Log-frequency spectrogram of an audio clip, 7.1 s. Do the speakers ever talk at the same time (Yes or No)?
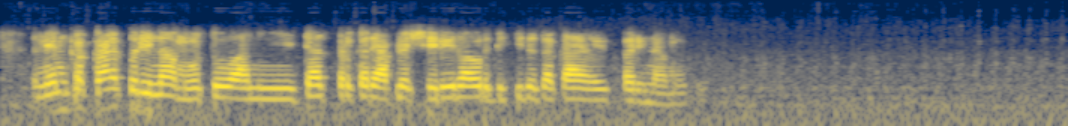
No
